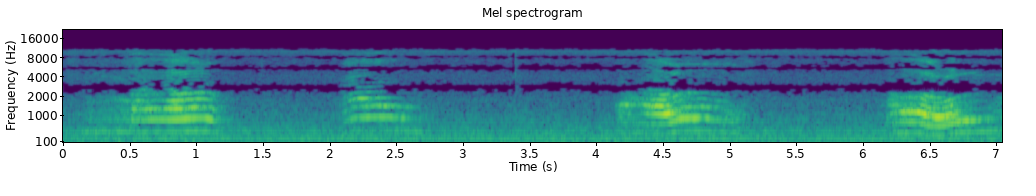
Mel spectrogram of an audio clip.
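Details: Cat crying out in a series of four meows, the last two louder and more drawn out, with quiet gaps and a low steady hum between calls.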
